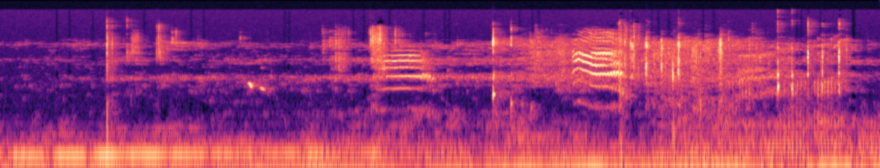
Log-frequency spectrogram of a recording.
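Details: Abandoned stray cat in a garden meows twice, short bending cries about two seconds apart, over a steady low rumbling noise with scattered clicks and rustling.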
